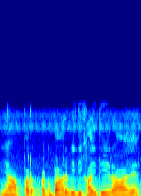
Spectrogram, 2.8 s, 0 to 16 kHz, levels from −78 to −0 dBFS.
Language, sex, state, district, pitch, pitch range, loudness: Hindi, male, Uttar Pradesh, Shamli, 165 Hz, 160-175 Hz, -18 LUFS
